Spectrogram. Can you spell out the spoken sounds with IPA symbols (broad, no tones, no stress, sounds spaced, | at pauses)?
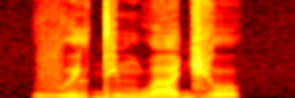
v ɯ lʲ d i m w a d͡ʑ o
